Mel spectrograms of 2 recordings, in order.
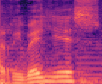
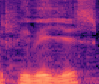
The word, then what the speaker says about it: Ribelles: yo soy y ribelles pero rivelles podría ser riberas final que se pronunciaría parecieron y la ll es como la calle normal castellano en castellano que aquí en asturias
